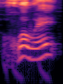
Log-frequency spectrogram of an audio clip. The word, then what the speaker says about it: Huawei: Sous la première administration Trump, Huawei, et oui ça se prononce bien Huawei et pas Huawei, donc la marque se prononce Huawei, a été accusé d'espionnage grâce à des backdoors présentes sur ses routeurs.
